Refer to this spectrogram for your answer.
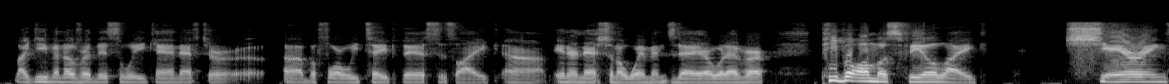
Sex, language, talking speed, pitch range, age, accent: male, English, 125 wpm, 100-130 Hz, 30-49, American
